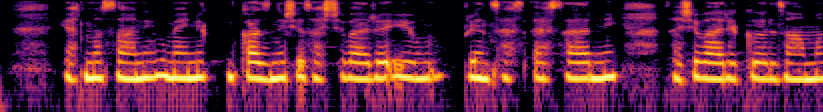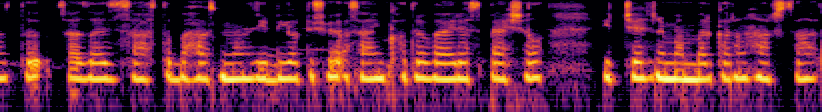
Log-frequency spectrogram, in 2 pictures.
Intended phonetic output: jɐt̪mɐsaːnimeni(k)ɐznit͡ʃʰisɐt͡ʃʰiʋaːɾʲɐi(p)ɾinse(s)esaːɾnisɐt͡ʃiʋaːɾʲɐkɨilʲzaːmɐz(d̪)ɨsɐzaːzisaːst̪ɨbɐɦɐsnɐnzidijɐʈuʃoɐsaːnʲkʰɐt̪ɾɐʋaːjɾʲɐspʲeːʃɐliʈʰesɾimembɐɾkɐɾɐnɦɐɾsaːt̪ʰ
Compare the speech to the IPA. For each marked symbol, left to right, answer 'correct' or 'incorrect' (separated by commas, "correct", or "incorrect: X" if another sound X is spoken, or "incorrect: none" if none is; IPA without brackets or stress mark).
correct, correct, correct, incorrect: t̪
